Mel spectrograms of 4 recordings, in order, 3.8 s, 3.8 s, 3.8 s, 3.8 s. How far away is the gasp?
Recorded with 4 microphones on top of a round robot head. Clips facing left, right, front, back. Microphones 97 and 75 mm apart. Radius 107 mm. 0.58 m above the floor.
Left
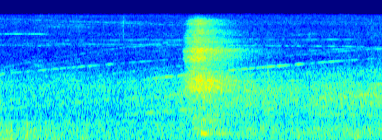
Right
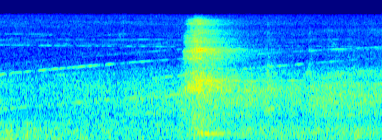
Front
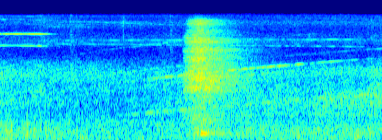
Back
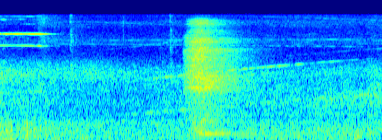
About 3.5 m.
